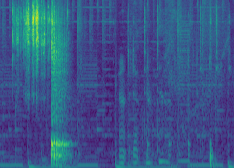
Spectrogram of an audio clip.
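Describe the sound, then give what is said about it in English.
A brief clatter of dice tumbling across a tabletop in the first second or so, followed by people talking quietly as the rattle dies away. “Some of these dice are really hard to read.”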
